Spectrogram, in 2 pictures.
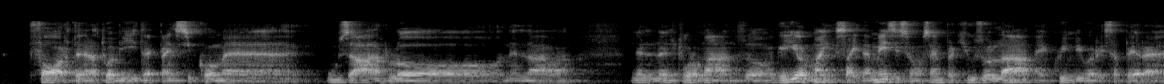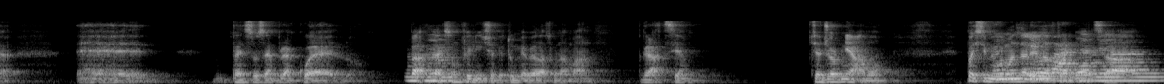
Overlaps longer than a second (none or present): present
